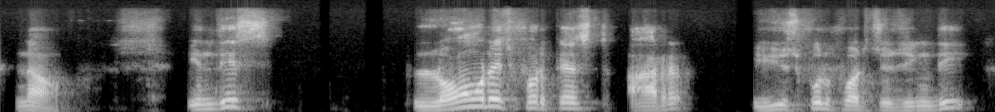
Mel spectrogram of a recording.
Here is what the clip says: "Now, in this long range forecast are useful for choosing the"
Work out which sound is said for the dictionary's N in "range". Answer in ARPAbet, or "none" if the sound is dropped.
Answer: none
